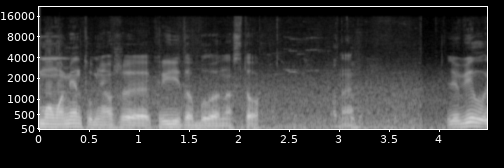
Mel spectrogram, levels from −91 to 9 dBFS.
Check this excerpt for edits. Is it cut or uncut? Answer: uncut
